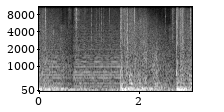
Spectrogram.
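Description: Clockwork cannon gunfire in the video game Pixel Gun 3D: two heavy booming shots land about a second apart over a constant hissing game background.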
